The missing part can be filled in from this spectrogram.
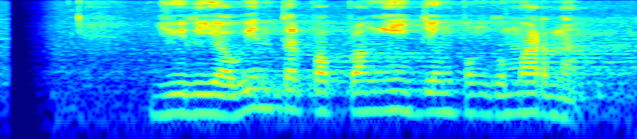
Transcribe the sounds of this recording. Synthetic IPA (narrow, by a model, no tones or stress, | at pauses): d͡ʒuliawint̪ərpapaŋid͡ʒɨŋpəŋɡəmarna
